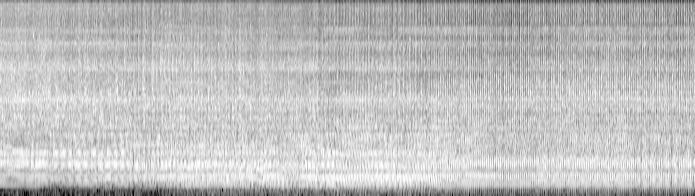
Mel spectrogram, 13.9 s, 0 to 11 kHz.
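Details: 1948 Sea King 5 outboard made by Gale, about 75 years old, carburettor rebuilt, coils and points swapped, probably first run in a long time: busy, crackly two-stroke buzz at steady speed, rapid even firing, no knocks or misses; normal running.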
